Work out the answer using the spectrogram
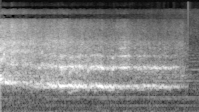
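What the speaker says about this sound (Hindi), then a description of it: "टायर सड़क पर घिसने लगे।" Motorbike tyres skidding on a road during a sharp swerve, a loud, sustained screech lasting about two seconds before cutting off abruptly.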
